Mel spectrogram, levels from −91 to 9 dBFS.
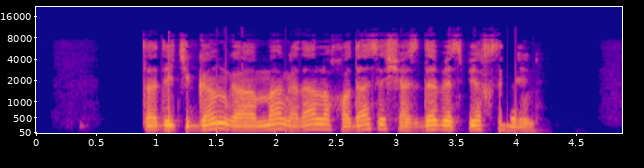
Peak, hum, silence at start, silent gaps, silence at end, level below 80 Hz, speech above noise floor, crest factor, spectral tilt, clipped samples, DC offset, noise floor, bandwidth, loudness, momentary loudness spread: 0 dBFS; none; 0.9 s; none; 0.75 s; -50 dBFS; 50 dB; 18 dB; -4.5 dB/octave; under 0.1%; under 0.1%; -66 dBFS; 10 kHz; -16 LUFS; 6 LU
